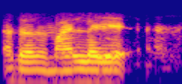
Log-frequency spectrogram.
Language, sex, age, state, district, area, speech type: Manipuri, male, 30-45, Manipur, Kangpokpi, urban, conversation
